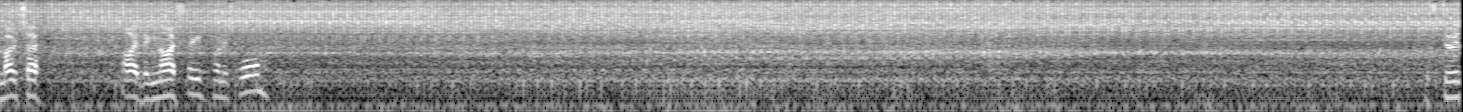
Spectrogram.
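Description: A small petrol engine idles steadily close by.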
